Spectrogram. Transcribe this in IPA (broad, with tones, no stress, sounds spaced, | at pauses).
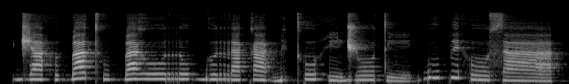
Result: d͡ʒ a˨ h ʊ˨ ɡ͡b a˦ tʰ u˨ ɡ͡b a˦ ɣ oː˦ r o˦ ɡ͡b ʊ˦ r a˦ k a˦˨ ɡ͡b ɪ˨ kʰ o˦ h ĩ˨ d͡ʒ oː˦ t ĩ˨ | ɓ u˦ p ɪ˦ h oː˨ s aː˨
